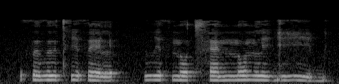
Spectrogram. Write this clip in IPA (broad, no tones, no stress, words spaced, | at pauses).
θɨðɨtʰiθel | βiθnot͡sʰɛnːon liɡiɣib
